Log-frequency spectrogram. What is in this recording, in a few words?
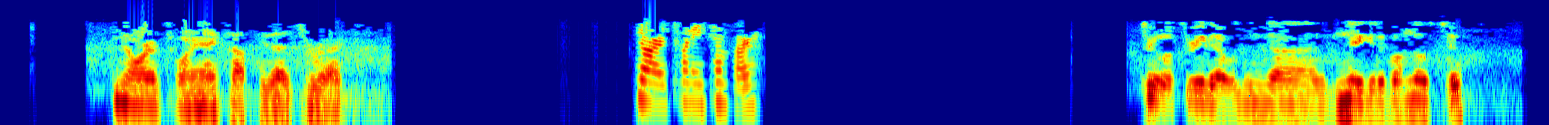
Mutual Aid-Intersystem Interop B, scanner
